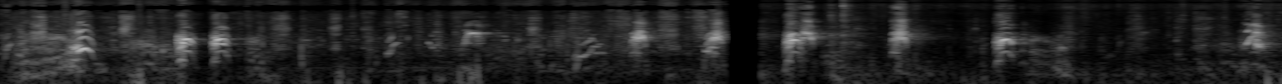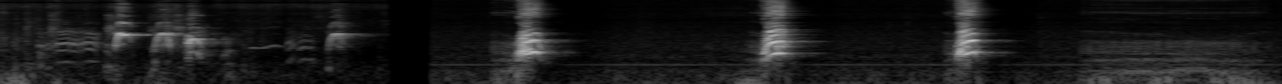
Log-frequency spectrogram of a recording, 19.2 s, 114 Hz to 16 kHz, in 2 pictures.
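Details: Dogs and puppies barking: a busy run of rapid, sharp barks and yips, then three loud single barks spaced about 1.5 seconds apart near the end.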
